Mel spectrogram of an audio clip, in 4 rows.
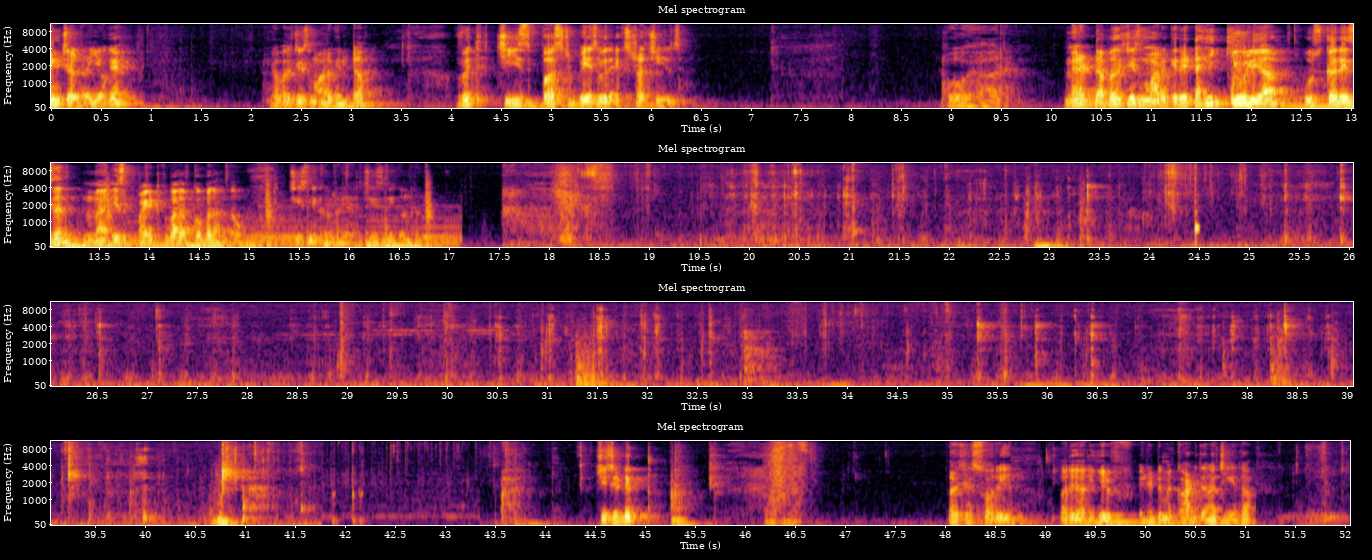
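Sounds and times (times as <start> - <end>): wet chewing: 18.2 - 44.5.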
